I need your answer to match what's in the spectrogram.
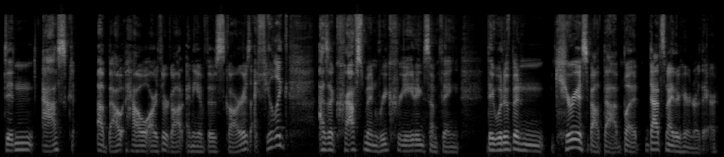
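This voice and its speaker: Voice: mid-range voice, normal speed, a bit bright. A podcast co-host who talks informally about a favourite show, in both recap and fan discussion. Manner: informal, sweary, often laughing. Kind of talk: scripted recap, then casual fan discussion.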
